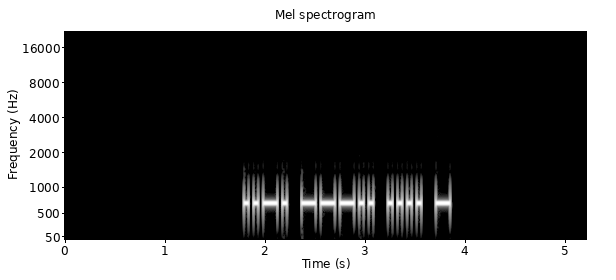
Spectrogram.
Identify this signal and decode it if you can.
Morse code, heard as a keyed tone, about 25 wpm, 700 Hz. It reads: F8HT
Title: DXCC-100 Call Signs - 4 Characters - Repeated 2x - 25wpm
